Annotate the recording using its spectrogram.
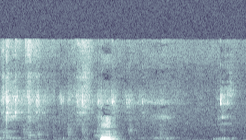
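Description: A man's short, low closed-mouth "hmm" about a second in, otherwise quiet.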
